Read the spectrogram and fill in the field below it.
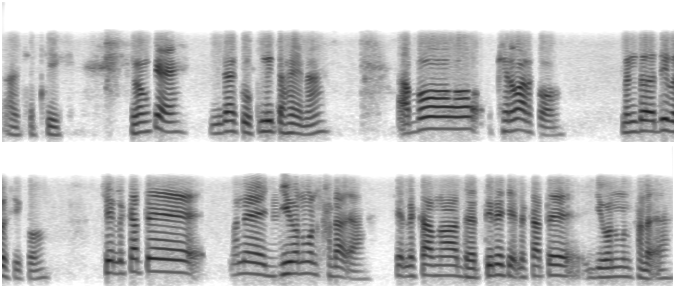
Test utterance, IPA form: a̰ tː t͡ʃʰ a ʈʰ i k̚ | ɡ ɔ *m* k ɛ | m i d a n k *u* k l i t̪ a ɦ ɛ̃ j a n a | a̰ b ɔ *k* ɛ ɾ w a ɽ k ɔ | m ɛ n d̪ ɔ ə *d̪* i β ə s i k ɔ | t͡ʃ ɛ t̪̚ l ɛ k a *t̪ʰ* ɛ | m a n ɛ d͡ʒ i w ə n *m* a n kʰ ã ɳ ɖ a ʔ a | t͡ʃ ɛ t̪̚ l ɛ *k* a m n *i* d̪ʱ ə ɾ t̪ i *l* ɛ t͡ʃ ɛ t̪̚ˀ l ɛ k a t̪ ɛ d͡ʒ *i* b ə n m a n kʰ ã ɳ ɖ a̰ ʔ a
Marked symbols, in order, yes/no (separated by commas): yes, yes, no, yes, no, yes, yes, no, no, yes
